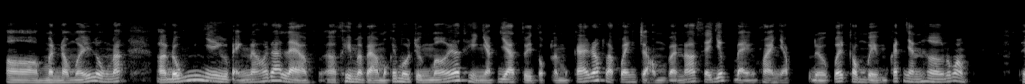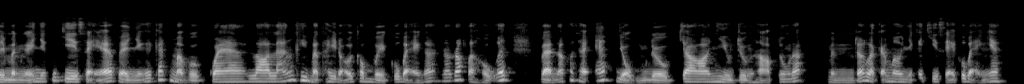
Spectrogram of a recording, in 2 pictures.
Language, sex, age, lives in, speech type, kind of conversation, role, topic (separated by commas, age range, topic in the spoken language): Vietnamese, male, 20-24, Vietnam, conversation, podcast, host, Bạn vượt qua cảm giác lo lắng như thế nào khi thay đổi công việc?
